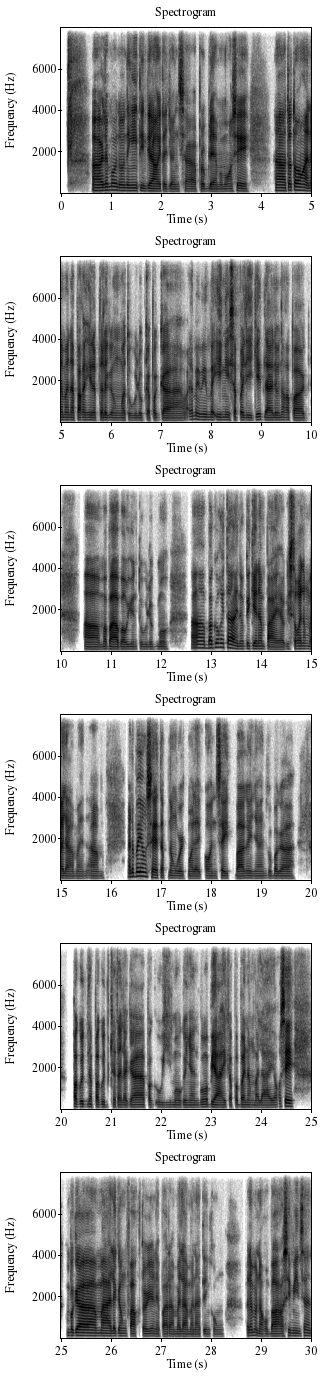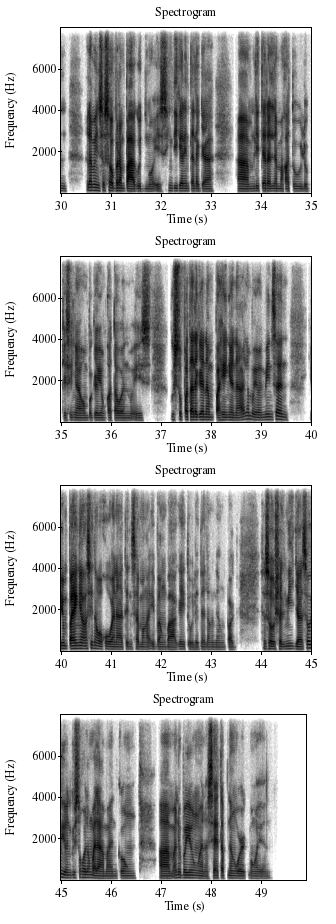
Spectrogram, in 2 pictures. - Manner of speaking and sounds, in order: none
- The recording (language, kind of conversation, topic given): Filipino, advice, Paano ako makakapagpahinga at makarelaks kung madalas akong naaabala ng ingay o mga alalahanin?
